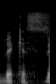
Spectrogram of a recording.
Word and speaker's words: Wickes: It was with a W, but it's pronounced Vickis.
